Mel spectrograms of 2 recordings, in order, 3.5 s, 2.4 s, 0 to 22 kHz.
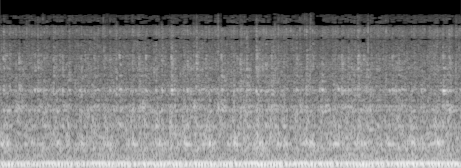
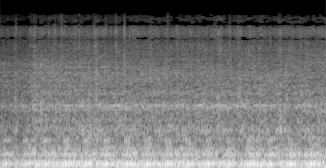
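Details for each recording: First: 1996 Bayliner Capri 2050 SS, 305 Chevy V8, after tightening loose rocker nuts: steady deep V8 burble at idle, even firing with no ticking; normal idle after repair. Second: 1996 Bayliner Capri 2050 SS with 305 Chevy V8, sat 14 years: fast light ticking over the low idle rumble.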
